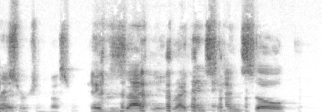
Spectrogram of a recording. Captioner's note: doctors laughing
